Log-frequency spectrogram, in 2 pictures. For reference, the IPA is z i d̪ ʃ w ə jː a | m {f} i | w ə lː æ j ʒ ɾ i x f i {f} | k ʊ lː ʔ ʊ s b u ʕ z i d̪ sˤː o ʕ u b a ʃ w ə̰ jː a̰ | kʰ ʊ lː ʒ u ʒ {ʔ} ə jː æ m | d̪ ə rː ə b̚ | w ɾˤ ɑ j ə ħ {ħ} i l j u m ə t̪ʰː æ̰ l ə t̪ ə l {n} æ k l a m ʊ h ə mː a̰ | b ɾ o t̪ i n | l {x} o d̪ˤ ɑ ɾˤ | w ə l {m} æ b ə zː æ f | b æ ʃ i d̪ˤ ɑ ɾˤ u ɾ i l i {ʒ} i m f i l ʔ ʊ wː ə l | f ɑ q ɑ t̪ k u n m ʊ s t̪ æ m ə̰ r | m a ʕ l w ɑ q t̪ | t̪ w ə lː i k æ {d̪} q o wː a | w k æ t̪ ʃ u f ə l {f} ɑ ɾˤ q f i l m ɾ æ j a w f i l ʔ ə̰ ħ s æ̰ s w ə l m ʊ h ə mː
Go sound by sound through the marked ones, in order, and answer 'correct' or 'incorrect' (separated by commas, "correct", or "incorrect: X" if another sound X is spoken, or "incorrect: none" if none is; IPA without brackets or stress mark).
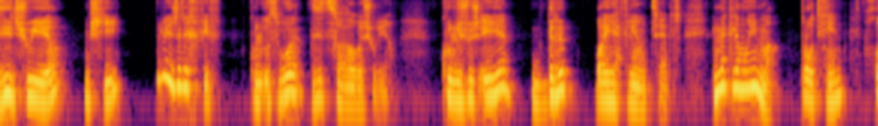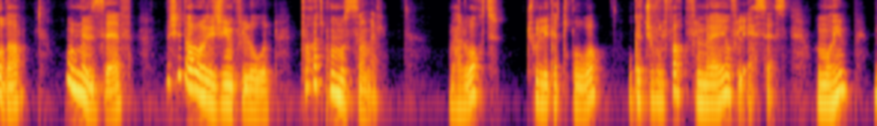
incorrect: ʃ, correct, correct, incorrect: f, incorrect: m, correct, correct, correct, incorrect: t̪, correct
